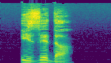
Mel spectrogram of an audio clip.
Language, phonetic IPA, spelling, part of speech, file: Polish, [iˈzɨda], Izyda, proper noun, Pl-Izyda.ogg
